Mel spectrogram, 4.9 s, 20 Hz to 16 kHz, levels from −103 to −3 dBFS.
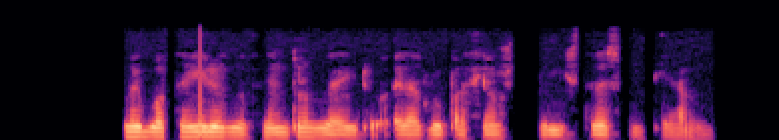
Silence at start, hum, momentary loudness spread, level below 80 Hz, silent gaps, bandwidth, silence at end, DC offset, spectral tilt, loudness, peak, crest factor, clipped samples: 0.8 s; none; 17 LU; -62 dBFS; 3.22-3.37 s; 7 kHz; 0.45 s; under 0.1%; -8.5 dB/octave; -24 LUFS; -6 dBFS; 20 dB; under 0.1%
